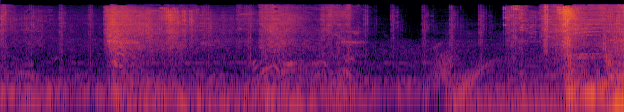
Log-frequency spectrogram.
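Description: Blasts and explosions go off.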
